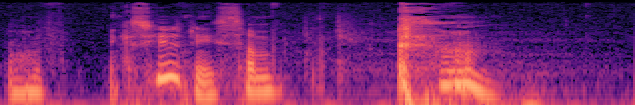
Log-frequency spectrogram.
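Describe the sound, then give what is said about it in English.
Someone clears their throat with short, rough, gravelly rasps, mixed in with voiced speech. “Excuse me, frog in my throat.”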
